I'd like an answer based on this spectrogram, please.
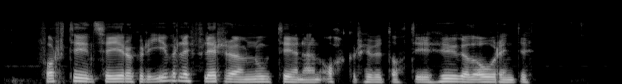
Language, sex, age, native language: Icelandic, male, 18-19, Icelandic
